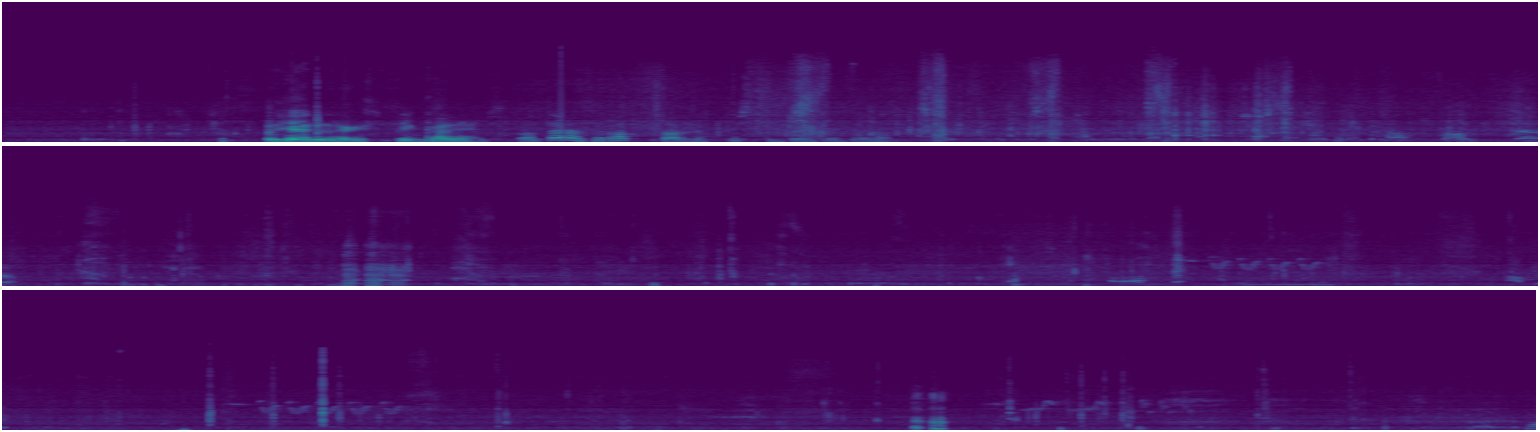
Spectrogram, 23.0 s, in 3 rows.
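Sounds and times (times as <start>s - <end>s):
small birds chirping: 1.7s - 8.7s, 9.9s - 15.6s, 16.2s - 18.0s, 18.8s - 22.0s.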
